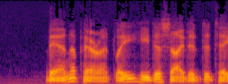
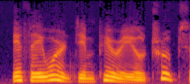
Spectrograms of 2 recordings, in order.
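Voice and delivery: high, louder call; calling after someone; 12 semitones higher, 5 dB louder than usual. A narrator's reading. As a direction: call out to stop him leaving. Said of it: "Mazik called after him".

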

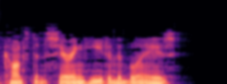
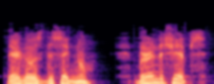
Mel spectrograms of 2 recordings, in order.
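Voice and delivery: yelled order; 8 semitones higher than usual. A narrator's reading. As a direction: call out across the shore to burn the ships. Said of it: "she yelled to Welko".

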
